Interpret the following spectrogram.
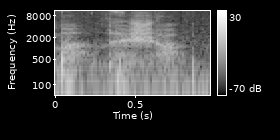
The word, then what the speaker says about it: Melissia: know how to write because it's spelled melissia but spelled or pronounced Malisha yeah so so something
